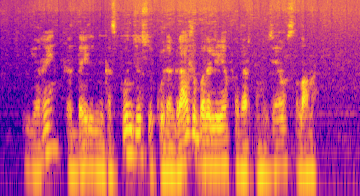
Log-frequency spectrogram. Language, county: Lithuanian, Panevėžys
